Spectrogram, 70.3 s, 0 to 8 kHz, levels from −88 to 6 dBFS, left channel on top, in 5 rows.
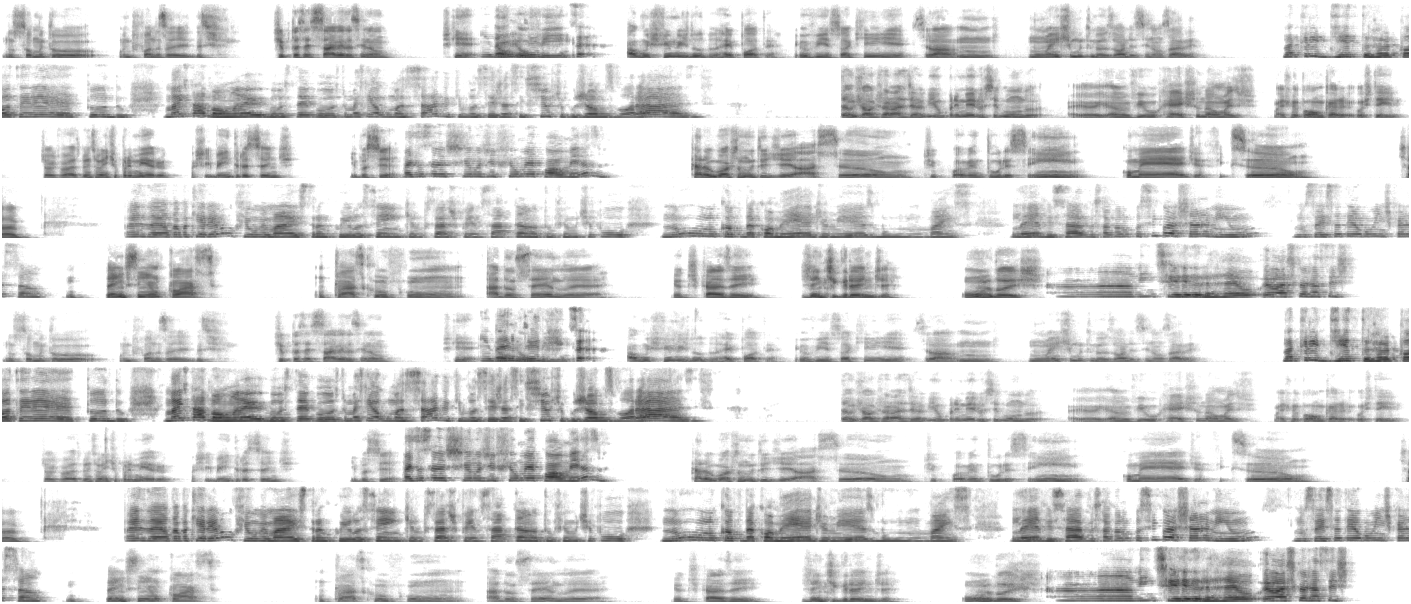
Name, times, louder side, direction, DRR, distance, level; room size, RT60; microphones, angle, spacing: voice 1, 0.0-2.2 2.7-3.9 4.5-5.7 6.3-10.0 10.3-12.0 22.5-24.5 24.7-28.1 28.5-31.0 31.6-32.1 35.0-39.0 39.4-41.2 42.1-42.5 56.9-57.0 57.3-58.4 59.6-62.3 63.0-63.9 64.3-65.2 65.9-66.7, left 5 dB, 75° left, 0.4 m, -30 dB
voice 2, 4.8-5.4 5.7-5.9 12.8-21.1 32.2-34.2 43.4-51.9 52.3-54.8 55.1-56.7 66.8-69.7, right 4 dB, 45° right, 0.5 m, -26 dB
12.5 x 4.9 x 2.6 m
head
